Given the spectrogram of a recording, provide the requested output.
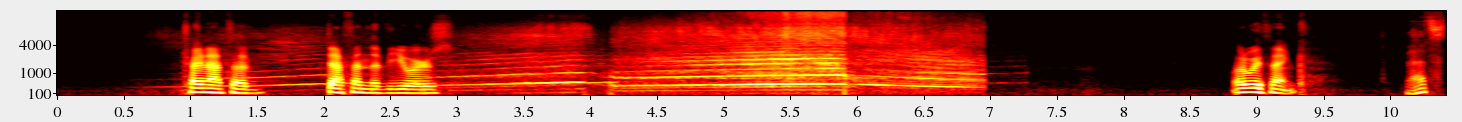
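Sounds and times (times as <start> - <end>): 
Mazda endurance race car engine revving: 0.6 - 7.2
speech: 1.0 - 3.1, 8.8 - 9.4, 10.1 - 10.4.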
